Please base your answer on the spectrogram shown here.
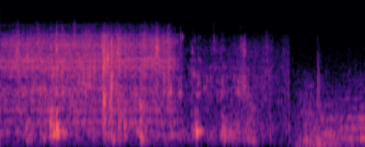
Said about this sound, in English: he steps into the bathroom and washes his hands in the sink. He wipes the sink clean as the blood washes from his hands.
